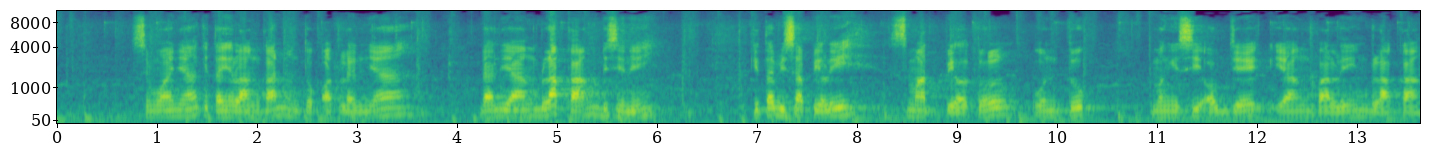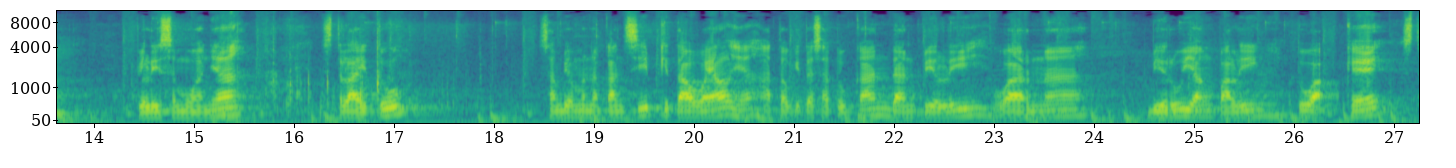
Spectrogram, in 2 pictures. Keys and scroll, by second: 4.8 z.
